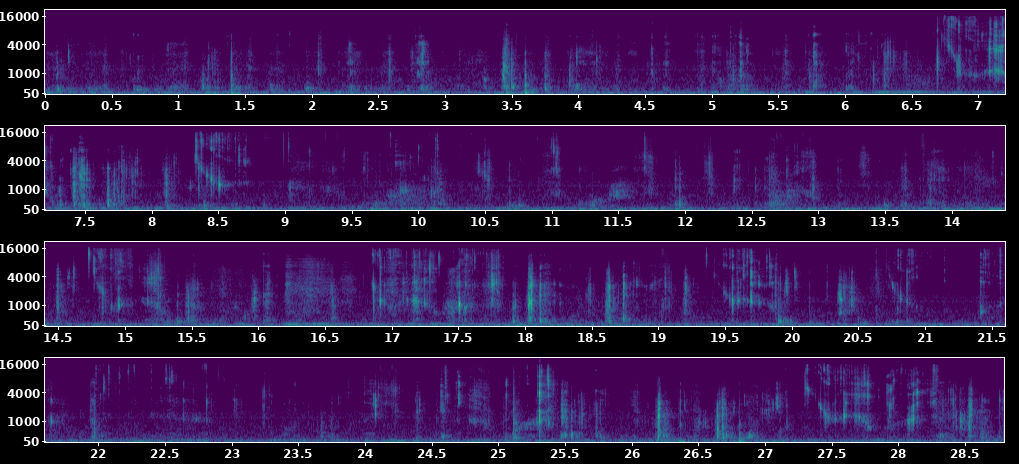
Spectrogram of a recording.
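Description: Close-miked biting and chewing of soft chocolate brownie: moist, sticky mouth clicks that come in clusters every few seconds.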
